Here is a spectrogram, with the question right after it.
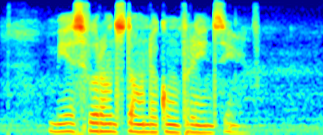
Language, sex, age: Afrikaans, female, 22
